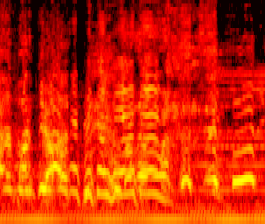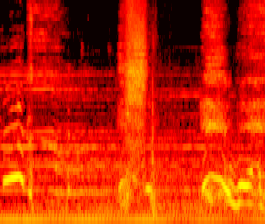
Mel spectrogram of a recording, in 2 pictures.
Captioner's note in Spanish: llanto de pepito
